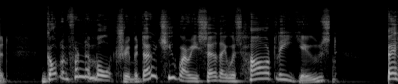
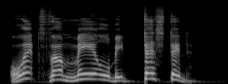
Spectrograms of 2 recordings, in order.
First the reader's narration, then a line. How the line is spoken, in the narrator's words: bellowed the all-commanding voice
